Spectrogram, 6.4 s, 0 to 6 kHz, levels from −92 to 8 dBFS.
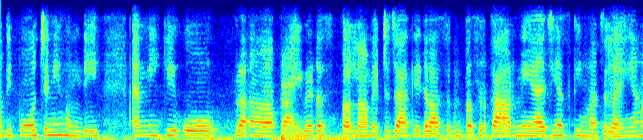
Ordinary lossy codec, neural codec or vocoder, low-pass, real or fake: Opus, 24 kbps; codec, 44.1 kHz, 2.6 kbps, DAC; 5.4 kHz; fake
